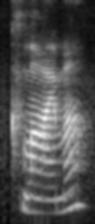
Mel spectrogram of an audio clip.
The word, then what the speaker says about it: climber: Occasionally, the B is silent after an M in the middle of a word. For example, in climber and plumber. Climber, plumber.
